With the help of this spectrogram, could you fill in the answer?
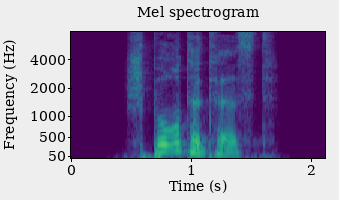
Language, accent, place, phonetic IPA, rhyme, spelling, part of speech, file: German, Germany, Berlin, [ˈʃpʊʁtətəst], -ʊʁtətəst, spurtetest, verb, De-spurtetest.ogg
- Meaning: inflection of spurten: 1. second-person singular preterite 2. second-person singular subjunctive II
